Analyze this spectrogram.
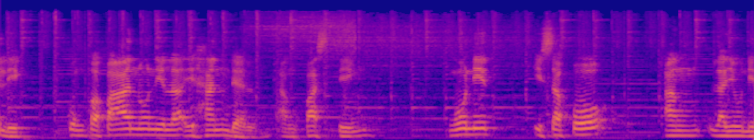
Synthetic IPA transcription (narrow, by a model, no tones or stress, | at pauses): likːuŋpapaːnunilaihandɛla̰ŋpast̪iŋː | unit̪̚ | isapo | aŋlajuni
